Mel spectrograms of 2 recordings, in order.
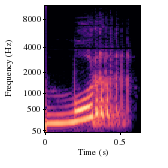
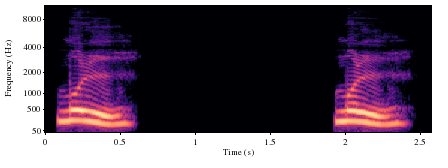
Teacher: kalau dia mendahului vokal, dia akan terdengar seperti R. Tapi dia ada di akhir. Di akhir menjadi L.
